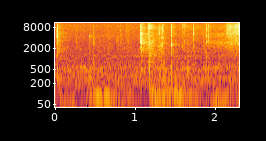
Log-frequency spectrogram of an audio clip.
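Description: Near silence with a few faint clicks and taps of cards being handled on a table, a couple of them about a second in.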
